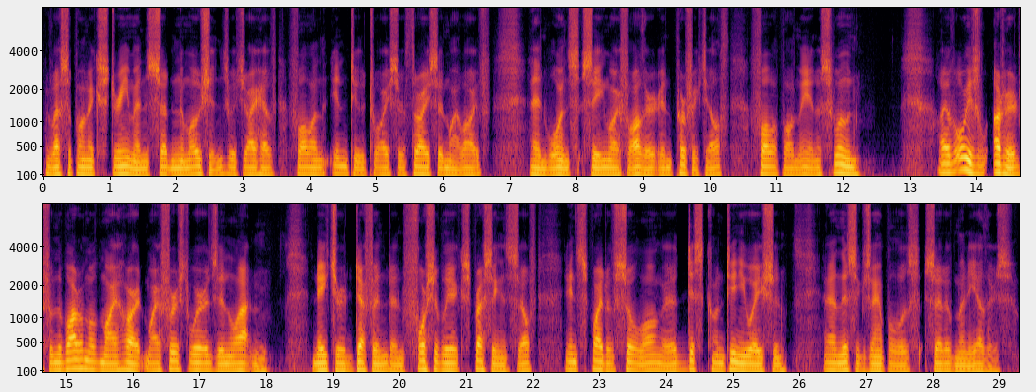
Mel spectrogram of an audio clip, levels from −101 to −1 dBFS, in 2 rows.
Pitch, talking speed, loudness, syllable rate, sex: 95 Hz, 135 wpm, -20 LUFS, 4.2 syllables/s, male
